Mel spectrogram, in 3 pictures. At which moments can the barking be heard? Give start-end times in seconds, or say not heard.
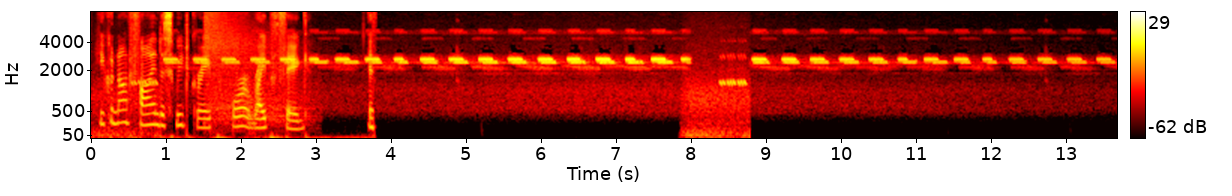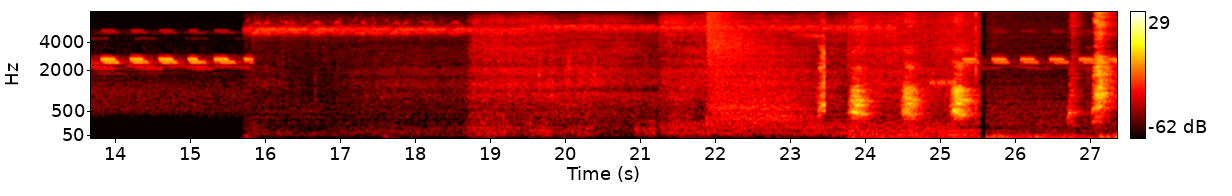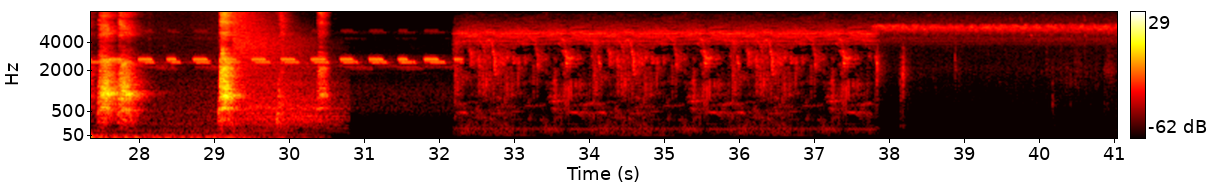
23.4-30.6.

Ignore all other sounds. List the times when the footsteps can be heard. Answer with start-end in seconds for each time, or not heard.
not heard.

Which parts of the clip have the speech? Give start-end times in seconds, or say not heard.
0.0-3.8.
